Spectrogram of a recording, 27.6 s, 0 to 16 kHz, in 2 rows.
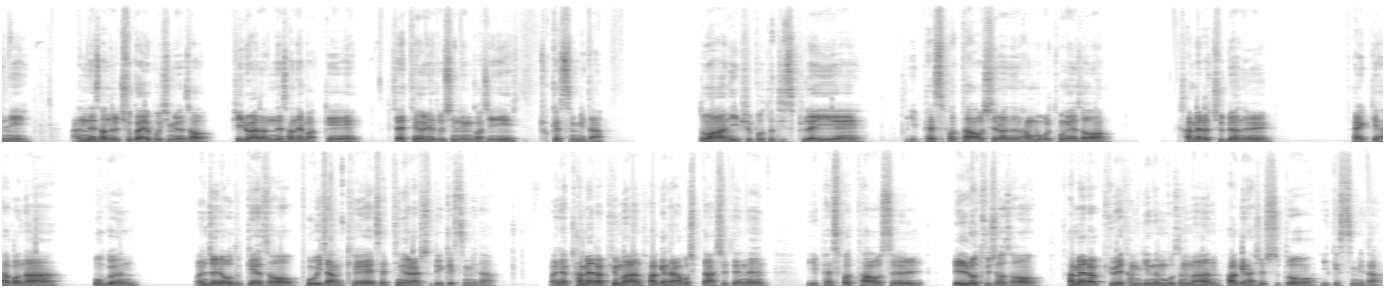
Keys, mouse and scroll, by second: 1.2 click, 3.3 click, 3.7 click, 4.3 click, 4.7 click, 6.6-27.6 drag.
